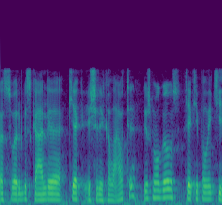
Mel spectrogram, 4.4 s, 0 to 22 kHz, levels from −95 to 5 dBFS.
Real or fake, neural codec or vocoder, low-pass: fake; codec, 16 kHz, 4 kbps, FreqCodec, larger model; 5.4 kHz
